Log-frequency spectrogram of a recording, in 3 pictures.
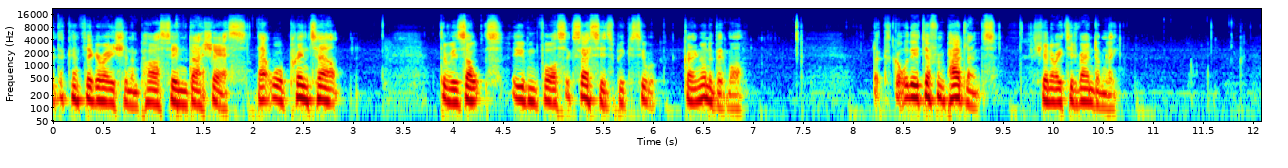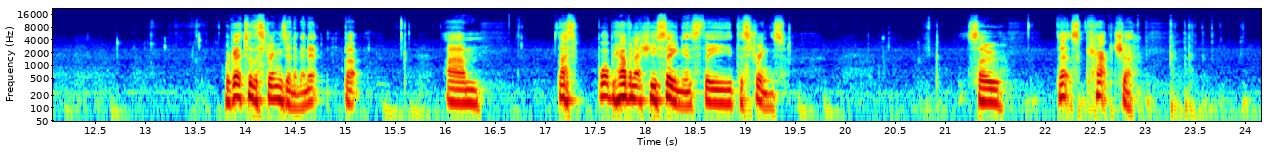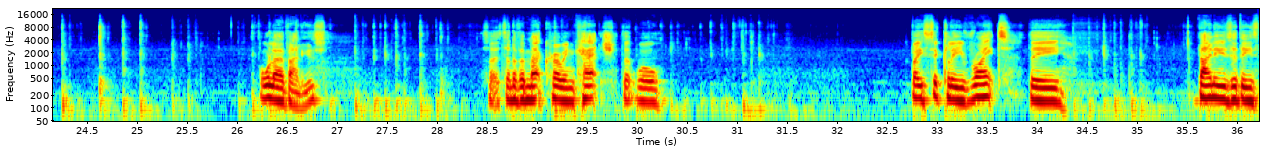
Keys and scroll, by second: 4.1 ctrl+r, 30.7 super+c.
